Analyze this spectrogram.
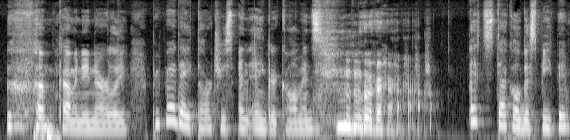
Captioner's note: evil laughter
